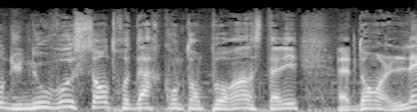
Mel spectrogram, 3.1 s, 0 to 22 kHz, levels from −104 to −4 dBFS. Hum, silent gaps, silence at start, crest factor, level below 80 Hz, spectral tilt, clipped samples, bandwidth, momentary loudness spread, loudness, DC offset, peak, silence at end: none; none; 0 s; 16 dB; -38 dBFS; -4 dB/octave; under 0.1%; 15 kHz; 5 LU; -17 LUFS; under 0.1%; 0 dBFS; 0 s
